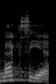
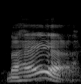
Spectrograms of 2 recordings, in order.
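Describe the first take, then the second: First: It is said the way an outsider would read it. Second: It is said the way local residents pronounce it. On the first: The speaker has never been to the area. "if you've never been around" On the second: The speaker knows the area. "How do we know if someone's been around here?"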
